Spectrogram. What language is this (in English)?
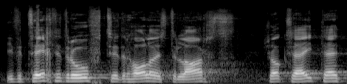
Swiss German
